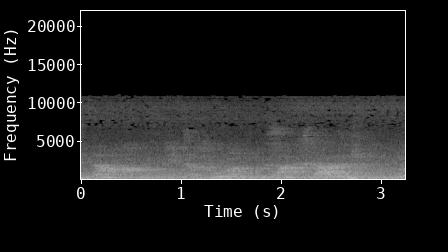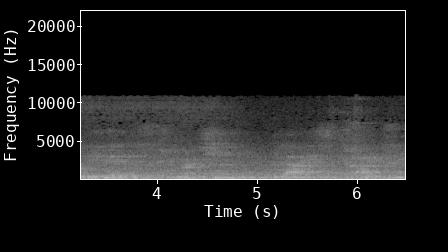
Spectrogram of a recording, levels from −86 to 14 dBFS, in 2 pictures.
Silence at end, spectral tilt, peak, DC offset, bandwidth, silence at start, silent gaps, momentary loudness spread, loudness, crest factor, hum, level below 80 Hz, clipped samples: 0 s; -5.5 dB/octave; -8 dBFS; under 0.1%; 11.5 kHz; 0 s; none; 4 LU; -22 LUFS; 14 dB; none; -40 dBFS; under 0.1%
